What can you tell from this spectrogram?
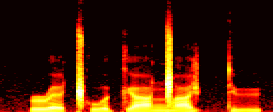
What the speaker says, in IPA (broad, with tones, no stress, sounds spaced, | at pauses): ɹ ɛ˧˩˧ ǁʰ u˨˩ ə̯ kʲ a˨˩ ŋ͡ǁ a˩˧ ʒ tː y˧˩˧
